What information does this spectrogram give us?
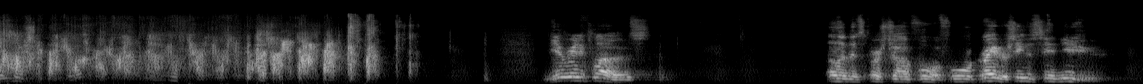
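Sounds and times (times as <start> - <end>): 
people clapping hands in praise: 0.0 - 4.2
speech: 0.2 - 3.2, 5.5 - 6.6, 8.3 - 11.0.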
